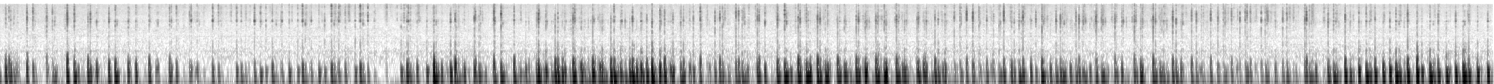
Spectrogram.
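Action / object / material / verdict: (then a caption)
tap / long flat cardboard game box / cardboard / none. A long, flat, hollow cardboard Mikado pick-up sticks box is held above the microphone and tapped and scratched with fingertips and nails. The result is a dense, continuous stream of soft, rapid, very low, boomy thumps with faint scratchy texture, pausing briefly near four seconds before growing louder again.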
